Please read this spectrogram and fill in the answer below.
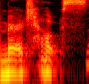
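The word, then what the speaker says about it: macuahuitl: Maquahudal? Maquahudal? That's almost certainly absolutely terrible. Pronounced Marichaus.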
